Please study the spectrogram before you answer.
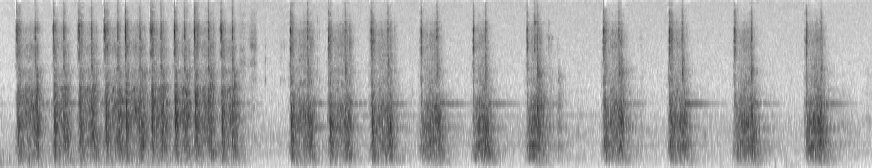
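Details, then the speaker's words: Newly installed ATV winch on a Polaris Ranger, first test after battery hookup: strong, even electric motor whir in short bursts about twice a second as cable spools in; winch pulls in normally. "Awesome. It is working good. So there you go. We have installed an ATV winch."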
